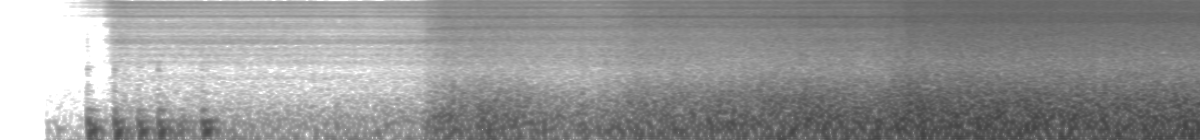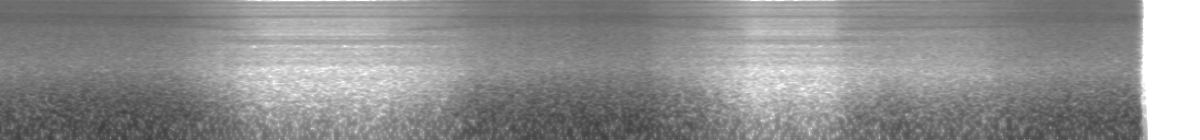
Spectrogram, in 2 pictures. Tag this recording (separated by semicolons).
blow-torch; escape; game; gas; leak; leaking; steam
